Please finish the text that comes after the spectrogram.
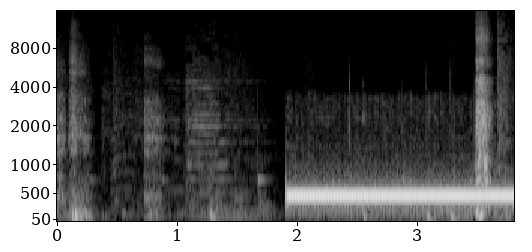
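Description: A telephone call being placed back to a number: a quick run of short electronic tones and chirps, then a loud, steady, unbroken line tone that holds to the end. No one speaks.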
